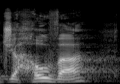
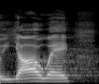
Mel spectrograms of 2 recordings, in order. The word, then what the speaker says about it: Yahweh: so Yahweh would be the right way for us to pronounce it as best we're able to.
